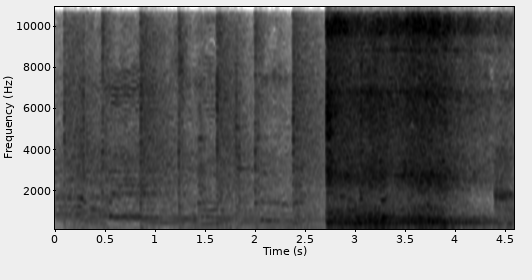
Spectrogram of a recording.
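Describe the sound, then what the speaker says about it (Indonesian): Engines of a Hercules military transport aircraft on landing at Adi Sucipto air base. A steady propeller drone with a tonal hum shifts abruptly into a loud, broad roar of rushing engine noise, heard close from on board. "Pesawat Hercules pun mendarat di Lanut Adi Sucipto"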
